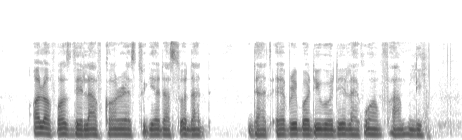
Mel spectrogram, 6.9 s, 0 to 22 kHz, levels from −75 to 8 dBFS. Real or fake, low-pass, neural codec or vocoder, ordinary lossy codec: real; 7.2 kHz; none; none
